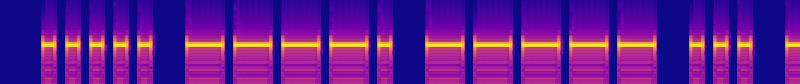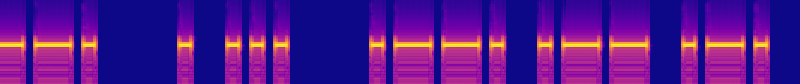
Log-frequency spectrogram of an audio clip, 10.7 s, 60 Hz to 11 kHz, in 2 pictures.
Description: Morse code, heard as a keyed tone, about 15 wpm, 700 Hz. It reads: 590SG ES PWR
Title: Practice QSO - Exchange 2 - Info - 15wpm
